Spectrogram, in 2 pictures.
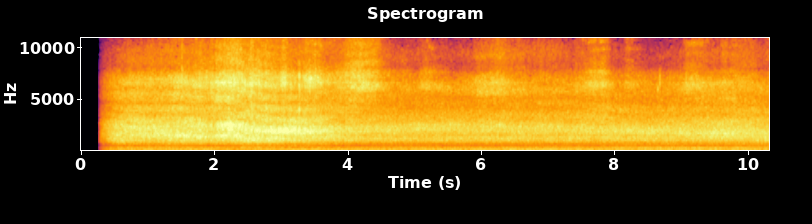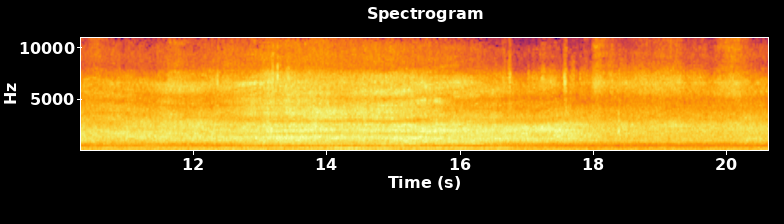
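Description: Steady outdoor background noise, a low rumble with a broad hiss, starting suddenly just after the start and holding level throughout.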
